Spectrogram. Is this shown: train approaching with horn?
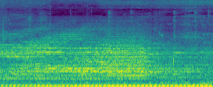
yes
